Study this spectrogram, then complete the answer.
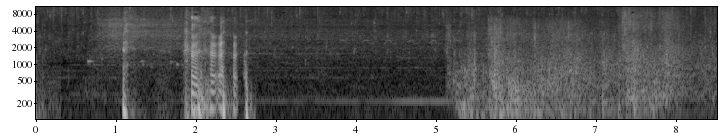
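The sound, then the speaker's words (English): A water splash sound effect of someone jumping into a pool of water: a sharp hit and a cluster of loud splashy bursts, a short low hum, then a long rushing, bubbling wash of water that continues to the end. “Yay, sound effects. Jump into the water.”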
